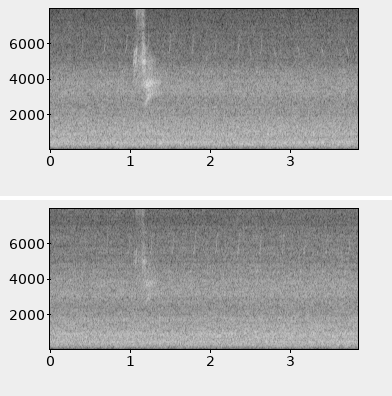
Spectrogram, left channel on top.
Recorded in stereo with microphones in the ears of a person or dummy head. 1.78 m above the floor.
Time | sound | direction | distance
0.0 | running water | 15° right (ahead or behind) | 0.8 m
1.0 | whispering | 30° left (ahead or behind) | 0.6 m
